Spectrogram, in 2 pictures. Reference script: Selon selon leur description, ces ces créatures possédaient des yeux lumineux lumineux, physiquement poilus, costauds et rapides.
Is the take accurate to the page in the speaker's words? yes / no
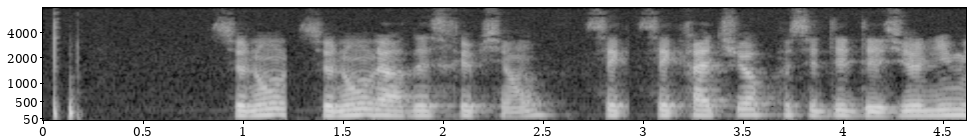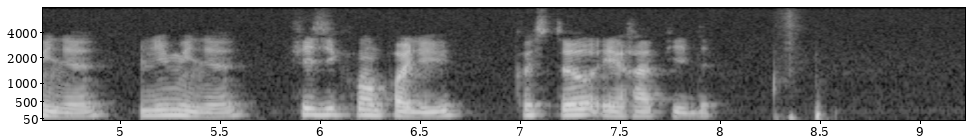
yes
